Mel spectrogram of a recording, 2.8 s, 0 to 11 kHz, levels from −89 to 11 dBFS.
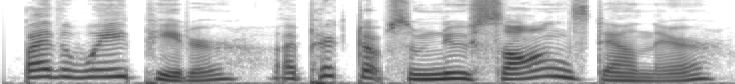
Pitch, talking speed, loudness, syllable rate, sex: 215 Hz, 260 wpm, -17 LUFS, 6.1 syllables/s, female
